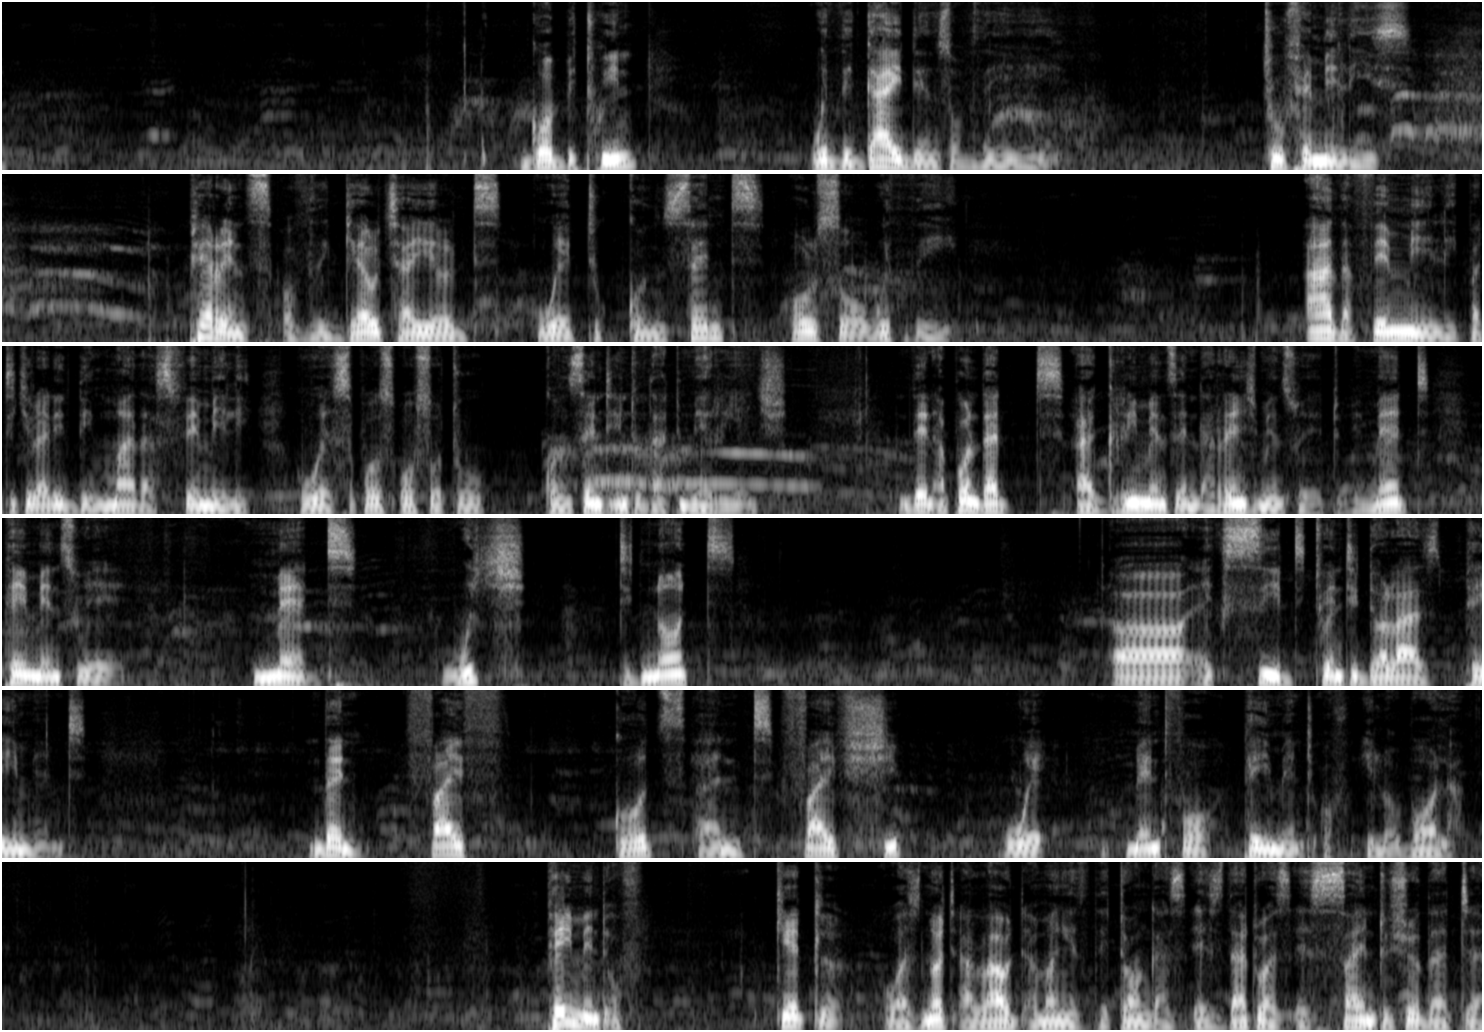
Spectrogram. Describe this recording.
Mr Mwinde himself provides an English summary of the interview. recordings from the radio project "Women documenting women stories" with Zubo Trust. Zubo Trust is a women’s organization in Binga Zimbabwe bringing women together for self-empowerment.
